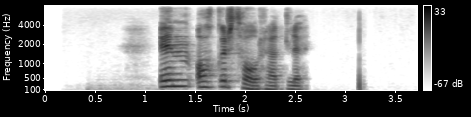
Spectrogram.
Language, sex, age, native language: Icelandic, female, 60-69, Icelandic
